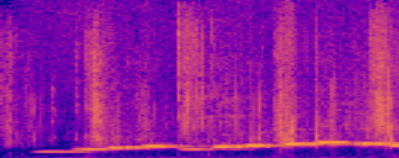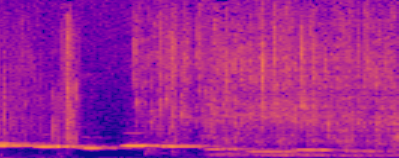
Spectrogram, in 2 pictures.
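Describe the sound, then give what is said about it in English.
A person whistles a wandering tune while urinating onto a vegetable patch in a garden, a steady hissing, splashing stream running beneath the whistle throughout. “Well, I'm going to go out and water the vegetable patch right now.”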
